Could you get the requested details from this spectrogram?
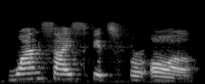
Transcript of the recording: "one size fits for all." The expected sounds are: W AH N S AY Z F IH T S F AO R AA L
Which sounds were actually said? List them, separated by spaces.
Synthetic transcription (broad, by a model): W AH N S AY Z F IH T S F AO R AA L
